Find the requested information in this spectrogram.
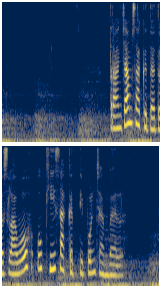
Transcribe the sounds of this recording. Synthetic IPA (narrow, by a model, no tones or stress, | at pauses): t̪ɾaɲt͡ʃamsaɡ̥ə̤t̪̚d̥̪ä̤d̪̥ɔ̤slawʊhuɡ̥i̤saɡ̥ə̤t̪̚d̪̥i̤pʊnd̥ʒ̥ä̤mbal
